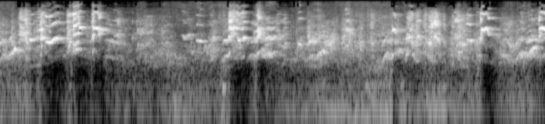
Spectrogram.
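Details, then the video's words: Several lovebirds, blue mutation, chatter while being fed in the morning, giving shrill, clipped squeaks and twittering bursts that rise and fall in loudness, with brief quiet dips between clusters. "Попуги неразлучники, утреннее кормление"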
